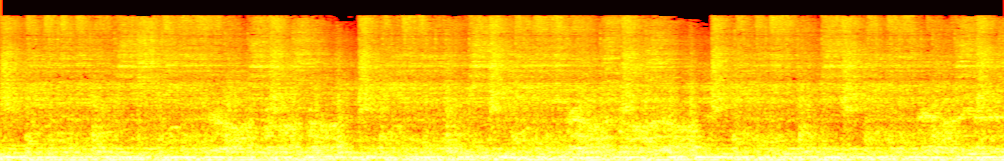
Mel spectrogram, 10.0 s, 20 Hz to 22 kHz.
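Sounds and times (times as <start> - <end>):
death metal band playing: 0.0 - 10.0.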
